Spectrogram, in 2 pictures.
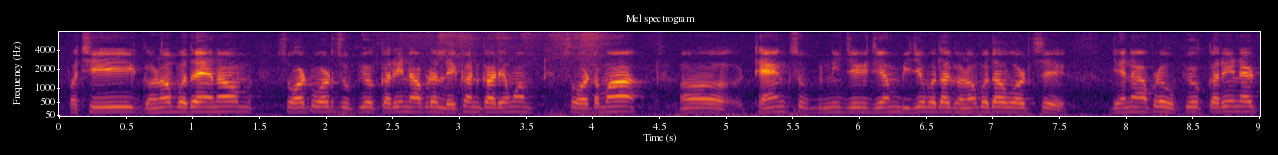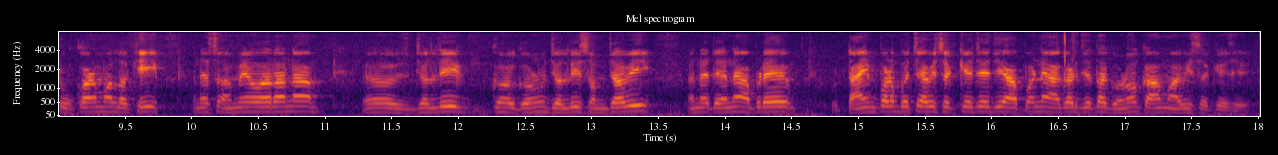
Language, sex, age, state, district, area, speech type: Gujarati, male, 45-60, Gujarat, Kheda, rural, spontaneous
